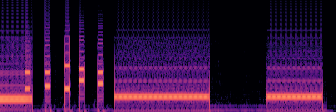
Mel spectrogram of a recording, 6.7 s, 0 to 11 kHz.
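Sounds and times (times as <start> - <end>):
telephone dial tone: 0.0 - 0.6, 2.3 - 4.2, 5.3 - 6.5.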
